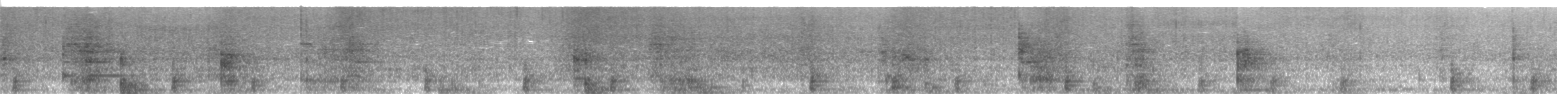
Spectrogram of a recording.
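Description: A spatula scrapes and stirs food against the side of a clay pot.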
